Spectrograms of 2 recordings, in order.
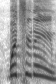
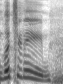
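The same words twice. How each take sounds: First: "What's" shouted high and loud; loud high version of the question; high mock demand. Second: Said in the usual way. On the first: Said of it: "repeat, first high and loud". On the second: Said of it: "repeat, calmer".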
